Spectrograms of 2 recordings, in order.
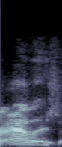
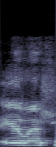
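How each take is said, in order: First: Eilish said as EYE-lish; first vowel of Eilish as in "eye"; EYE-lish pronunciation. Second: Eilish said as AY-lish; first vowel of Eilish as in "day"; AY-lish pronunciation. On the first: Co-host showing the other option for [name], EYE-lish. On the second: Co-host showing one option for Eilish, AY-lish. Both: Shown as a demonstration. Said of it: "it can be pronounced".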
